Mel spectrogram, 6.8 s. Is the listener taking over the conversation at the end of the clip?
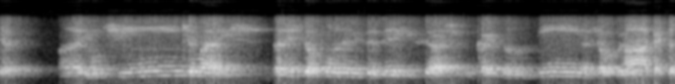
Yes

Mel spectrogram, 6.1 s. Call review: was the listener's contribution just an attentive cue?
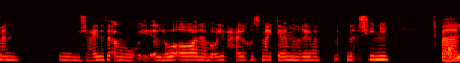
Yes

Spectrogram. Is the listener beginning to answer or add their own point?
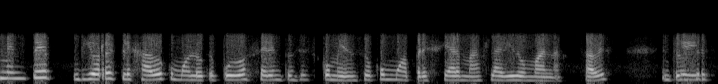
No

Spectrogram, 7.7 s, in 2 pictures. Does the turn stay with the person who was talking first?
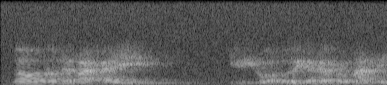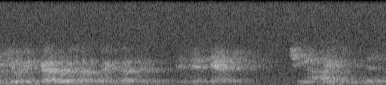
No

